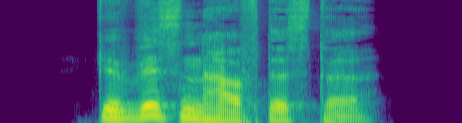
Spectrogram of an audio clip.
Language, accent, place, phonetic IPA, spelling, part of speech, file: German, Germany, Berlin, [ɡəˈvɪsənhaftəstə], gewissenhafteste, adjective, De-gewissenhafteste.ogg
- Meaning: inflection of gewissenhaft: 1. strong/mixed nominative/accusative feminine singular superlative degree 2. strong nominative/accusative plural superlative degree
